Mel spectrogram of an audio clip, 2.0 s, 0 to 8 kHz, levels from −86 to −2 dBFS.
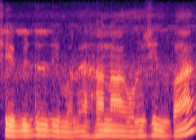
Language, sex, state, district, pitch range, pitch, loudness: Chakma, female, Tripura, Dhalai, 105-115 Hz, 110 Hz, -18 LUFS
